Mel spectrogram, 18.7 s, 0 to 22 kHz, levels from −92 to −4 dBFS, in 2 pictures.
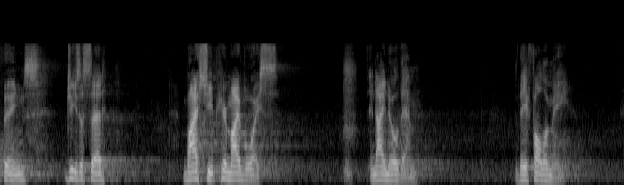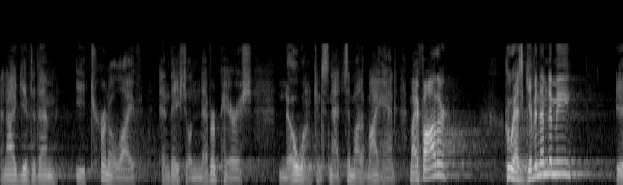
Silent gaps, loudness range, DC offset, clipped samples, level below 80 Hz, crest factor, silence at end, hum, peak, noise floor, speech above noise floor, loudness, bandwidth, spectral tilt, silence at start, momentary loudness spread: none; 11 LU; under 0.1%; under 0.1%; -82 dBFS; 24 dB; 0 s; none; -14 dBFS; -71 dBFS; 35 dB; -36 LUFS; 8.4 kHz; -5.5 dB/octave; 0 s; 20 LU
